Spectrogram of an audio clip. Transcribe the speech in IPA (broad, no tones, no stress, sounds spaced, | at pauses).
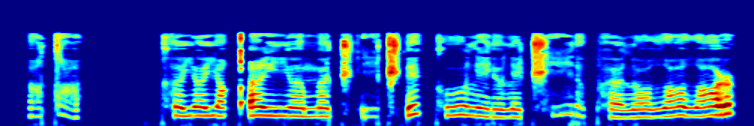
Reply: ə̤ tˤ ə̤ | kʰ ə j œ j ə qʼ i j ə m œ t͡ʃʼ i̤ t͡ʃʼ ɪ kʰ u l i ɾʲ u l ɪ t͡ʃʰ i̤ ɾ ə̤ pʰ œ l u ðˤ œ ðˤ ə˞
